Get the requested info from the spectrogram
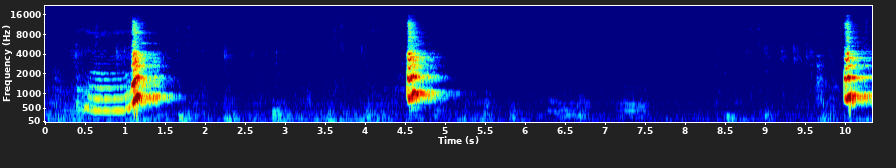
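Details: Indoor home pen of Cavalier King Charles Spaniel puppies: a short rising whine slides straight into a bright yap, followed by two more single barks roughly every four to five seconds against near silence.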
